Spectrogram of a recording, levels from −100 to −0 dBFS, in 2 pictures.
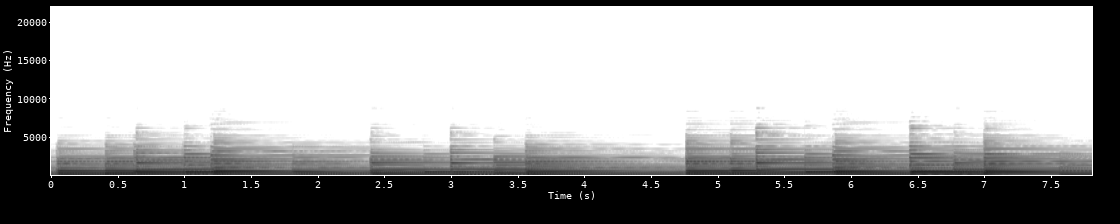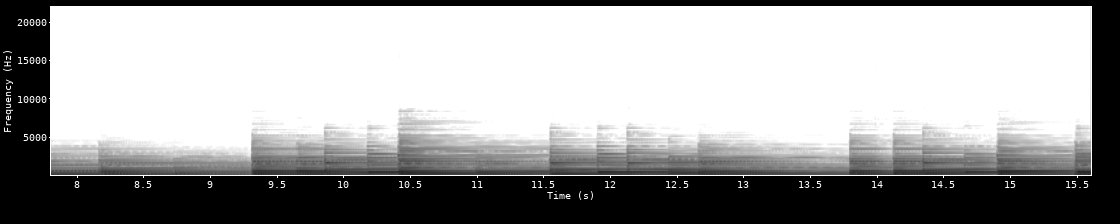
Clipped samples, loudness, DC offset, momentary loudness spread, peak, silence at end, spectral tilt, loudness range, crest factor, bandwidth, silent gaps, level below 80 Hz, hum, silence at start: under 0.1%; -22 LUFS; under 0.1%; 9 LU; -6 dBFS; 0 s; -10.5 dB/octave; 3 LU; 14 dB; 5 kHz; none; -50 dBFS; none; 0 s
